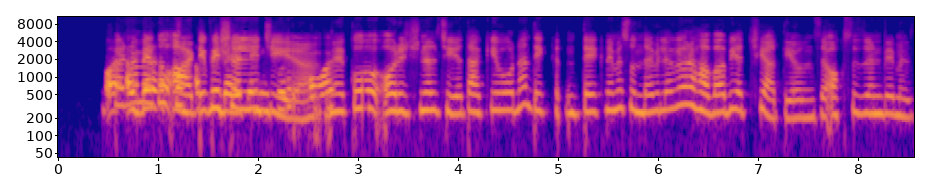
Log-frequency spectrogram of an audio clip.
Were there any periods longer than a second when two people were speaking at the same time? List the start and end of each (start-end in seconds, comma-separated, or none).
0.6-2.8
